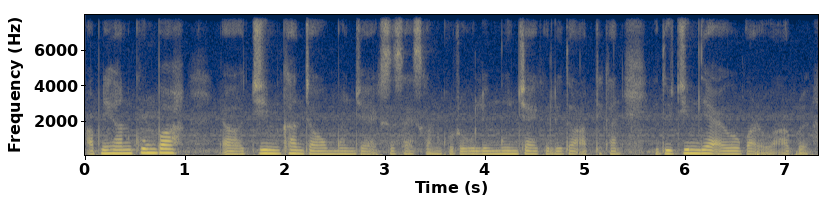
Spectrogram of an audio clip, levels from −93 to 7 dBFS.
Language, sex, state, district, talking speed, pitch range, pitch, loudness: Nagamese, female, Nagaland, Dimapur, 195 wpm, 160-190 Hz, 165 Hz, -18 LUFS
